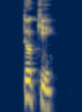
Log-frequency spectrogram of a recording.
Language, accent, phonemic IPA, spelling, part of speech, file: French, France, /tɔ.ke/, toquer, verb, LL-Q150 (fra)-toquer.wav
- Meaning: 1. to bother, to dog 2. to hit, to tap, to bang, to knock 3. to fall in love; to fall head over heels (with)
